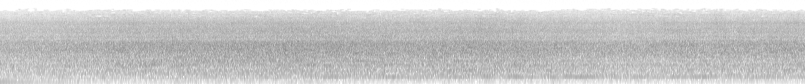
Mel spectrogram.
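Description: Sea surf washing in at the shoreline: a steady rushing of breaking waves, with a faint steady low tone underneath.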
